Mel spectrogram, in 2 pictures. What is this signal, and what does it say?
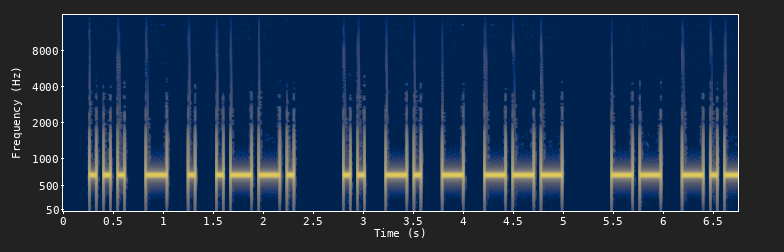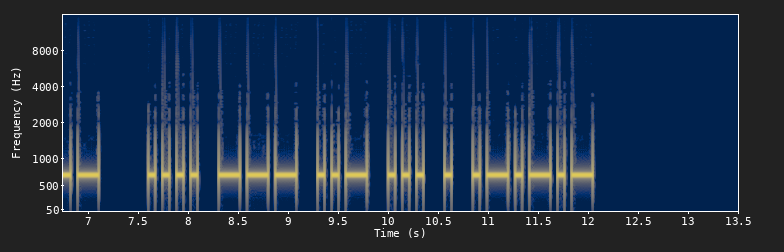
Morse code, heard as a keyed tone, about 17 wpm, 700 Hz. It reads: STEP INTO MY HOUSE.
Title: Sentences from Top 600 Words 17wpm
